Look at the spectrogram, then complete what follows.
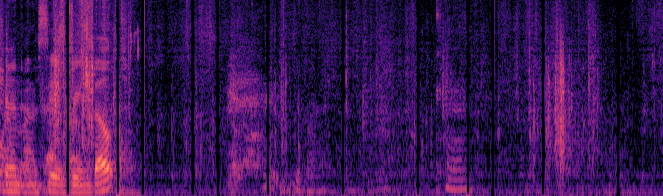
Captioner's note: board chatting quietly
